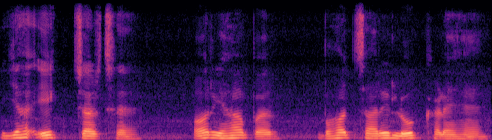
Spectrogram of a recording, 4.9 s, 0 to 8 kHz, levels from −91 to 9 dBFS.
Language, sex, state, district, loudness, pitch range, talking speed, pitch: Hindi, male, Uttar Pradesh, Lucknow, -16 LUFS, 115-150 Hz, 145 wpm, 135 Hz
